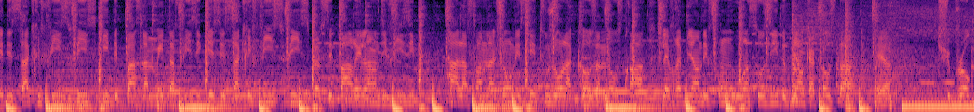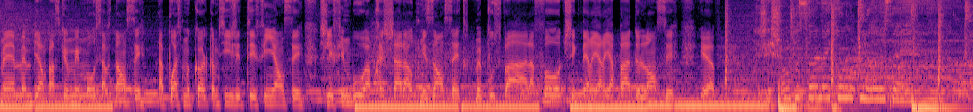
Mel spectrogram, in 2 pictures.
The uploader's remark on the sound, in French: Rediffusion du Forum de la Création Audiovisuelle ! Dans le cadre du « Forum de la Création Audiovisuelle » organisé par l’association Bulldog audiovisuel , nous étions en direct au Safran le 2 décembre dernier.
